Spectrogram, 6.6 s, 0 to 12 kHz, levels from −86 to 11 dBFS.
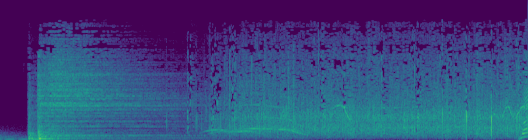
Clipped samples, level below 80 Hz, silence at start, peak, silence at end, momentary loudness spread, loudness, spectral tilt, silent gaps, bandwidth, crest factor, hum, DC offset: under 0.1%; -62 dBFS; 0 s; -2 dBFS; 0 s; 15 LU; -26 LUFS; -3.5 dB/octave; none; 10.5 kHz; 26 dB; none; under 0.1%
